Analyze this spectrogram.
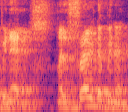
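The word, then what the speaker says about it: Binet: रहा है कि अल्फ्रेड बिनेट यानी अल्फ्रेड बिने का, यानी यहाँ क्या है, बिने है या बिनेट है, अंग्रेजी में नाम, यहाँ क्या है, बिनेट, टी लगा हुआ, टी साइलेंट है।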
